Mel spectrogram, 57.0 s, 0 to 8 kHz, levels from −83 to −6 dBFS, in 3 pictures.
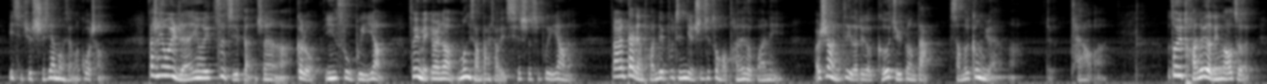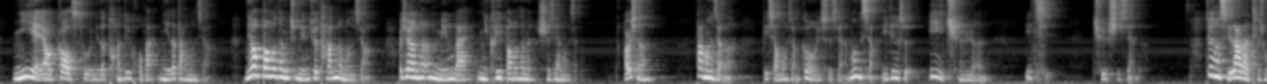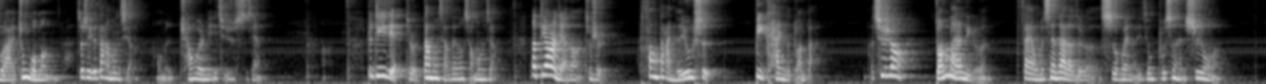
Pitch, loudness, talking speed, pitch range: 200 Hz, -22 LUFS, 275 characters per minute, 175-235 Hz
